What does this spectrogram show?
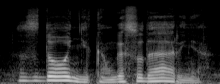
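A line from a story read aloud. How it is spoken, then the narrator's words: Sweet-voiced reply. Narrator (Russian): отвечал сладким голосом Теляев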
